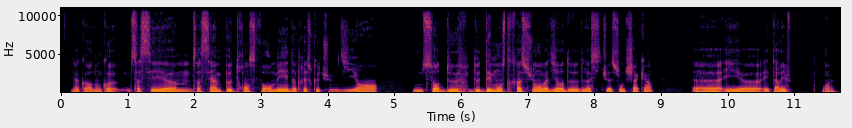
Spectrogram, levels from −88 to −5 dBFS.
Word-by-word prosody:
D'accord, 110 0 -3
donc, 105 +1 -5
heu, 110 0 0 0.2
mmh, - - -12
ça 110 - -3
s'est, 110 +1 +2
hem, 105 0 +1
ça, 115 - -3
s'est 115 +3 -2
un 115 +1 +3
peu 130 +1 +3
transformé 125 +2 +1
d'après 110 -2 -1
ce - - -14
que - - -3
tu 110 0 -7
me 105 0 -10
dis 130 +5 -2
en 100 -3 0 0.5
une 100 0 -3
sorte 120 +1 +2
de 105 0 +2
de 105 -5 -1
démonstration, 120 +3 +3
on - - +5
va 110 -1 +4
dire 120 +1 +3
de 105 -2 +2
de 100 0 -3
la 100 - +2
situation 105 +2 -3
de - - -4
chacun, 140 +9 -2 0.6
heu, 95 -1 +1
et 95 -1 +1
heu, 95 -1 +2
et 95 - -1
tu - - -3
arrives 110 -1 +1
p - - -50 0.5
ouais, 105 - -5
110 Hz, 210 wpm, -28 LUFS, 100-120 Hz, 0.6 s, on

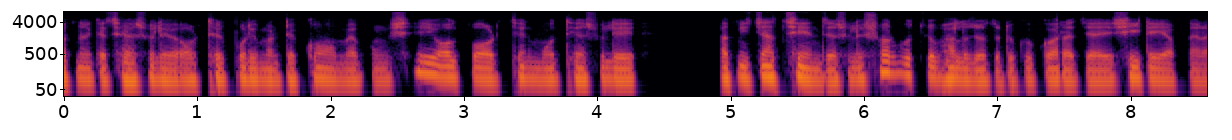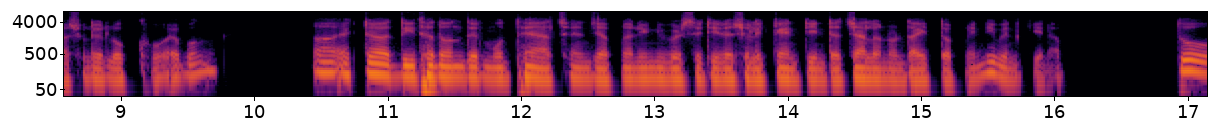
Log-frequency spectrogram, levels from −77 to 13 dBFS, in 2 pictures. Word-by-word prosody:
আপনার 100 +2 -2
কাছে 95 -1 -1
আসলে 100 +3 -1 0.2
অর্থের 95 +1 -2
পরিমাণটা 95 -2 0 0.2
কম 100 -3 0
এবং 95 0 -10 0.2
সেই 155 -4 +1
অল্প 110 -2 -1 0.2
অর্থের 100 +3 -3
মধ্যে 100 +1 -4
আসলে 100 0 -1 0.8
আপনি 105 +2 +1
চাচ্ছেন 110 -2 +4
যে 90 - -1
আসলে 100 +2 -2
সর্বোচ্চ 145 -5 +1 0.2
ভালো 100 -2 +3
যতটুকু 95 +1 -3
করা 95 -2 +2
যায় 90 0 +1
সেইটাই 105 -2 +2
আপনার 90 0 -7
আসলে 100 +3 -4
লক্ষ্য 95 -3 -5 0.2
এবং 130 +2 -5 0.9
আ - - +3 0.2
একটা 140 +2 +2 0.2
দ্বিধা-দ্বন্দ্বের 115 -2 +4
মধ্যে 105 +4 -1
আছেন 105 +2 -3
যে 100 - +1
আপনার 100 +1 -3
ইউনিভার্সিটির 100 0 0
আসলে 95 0 +1
ক্যান্টিনটা 95 -1 0
চালানোর 100 -3 +1
দায়িত্ব 95 0 -1
আপনি 95 - -13
নিবেন 110 -10 0
কিনা? - - -11 0.9
তো 175 - +6
100 Hz, 145 wpm, -24 LUFS, 95-110 Hz, 0.9 s, তো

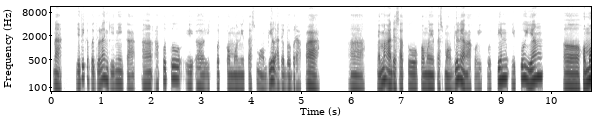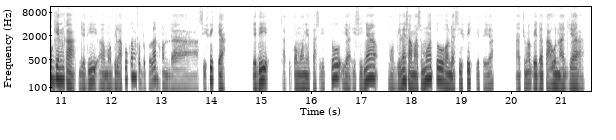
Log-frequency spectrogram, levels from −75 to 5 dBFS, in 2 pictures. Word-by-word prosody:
Nah 115 -3 0 0.3
jadi 120 +7 -1
kebetulan 140 +1 -2
gini 125 0 -4
Kak, 100 0 -8
eee, 115 +1 -3
aku 110 +6 -8
tuh 170 -1 +1
i 115 -2 -6
eee, 105 -2 -5
ikut 105 - -10
komunitas 100 0 -4
mobil 115 +6 0
ada 105 0 -7
beberapa. 95 +2 -1 0.6
Eee, 100 -2 -2 0.3
memang 135 +6 +3
ada 115 -2 +2
1 105 +1 -2
komunitas 105 -1 0
mobil 105 +12 +3
yang 120 -7 +3
aku 95 0 -12
ikutin 145 - +1
itu 125 +9 +1
yang, 155 +6 +6 0.4
eee, 110 -1 +4
homogen 155 +5 +8
Kak. 120 -7 +2
Jadi, 125 +6 -1
eee, 105 -2 -6
mobil 105 +3 -4
aku 105 +8 -4
kan 185 - +2
kebetulan 155 +3 -5
Honda 95 -4 -7 0.4
Civic 150 +8 +1
ya. 95 -4 +1 0.5
Jadi, 135 +9 +6 0.2
1 - - -19
komunitas 105 -1 -2
itu 165 +12 +1
ya 100 -4 -5
isinya 140 - +2 0.2
mobilnya 105 +7 0
sama 110 -6 +2
semua 150 +9 +4
tuh 150 -2 +5
Honda 105 -5 +2
Civic 125 +2 -2
gitu 100 +1 -9
ya. - - -8 0.5
Nah, 100 - -6
cuma 115 +2 -3
beda 100 -1 +2
tahun 100 +2 +2
aja. 100 -2 -2
110 Hz, 160 wpm, -25 LUFS, 100-130 Hz, 0.6 s, homogen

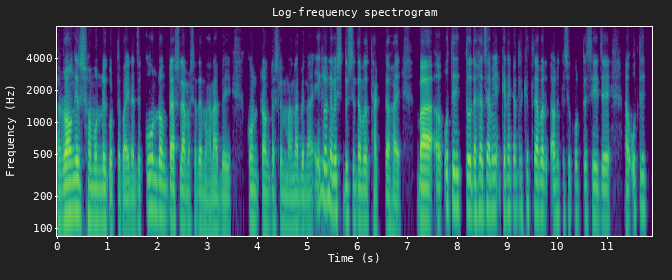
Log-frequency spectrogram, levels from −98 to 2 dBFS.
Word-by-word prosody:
রঙের 140 +2 +8
সমন্বয় 120 -2 -1
করতে 105 - -4
পারি 95 0 +1
না, 100 - -1
যে 110 - -5
কোন 155 0 +3
রংটা 125 -2 +2
আসলে 115 0 -3
আমার 105 0 -8
সাথে 110 0 -2
মানাবে। 95 +1 -4 0.4
কোন 115 -1 -1 0.2
রংটা 105 -3 -2
আসলে 105 - -8
মানাবে 100 +1 -3
না। 100 - -5
এগুলো 190 -3 0
নিয়ে 160 -4 +3
বেশ 145 0 -1
দুঃশ্চিন্তার 125 -1 -2
মধ্যে 115 -1 -2
থাকতে 100 0 -3
হয়। 90 -2 0 0.4
বা 125 - +12 0.3
অ - - +3 0.2
অতিরিক্ত 160 0 -1 0.2
দেখা 145 +1 +1
যাচ্ছে 145 +2 0
আমি 150 - -1
কেনাকাটার 145 0 -4
ক্ষেত্রে 150 -2 -7
আবার 140 0 +1 0.2
অনেক 130 0 -7
কিছু 130 +2 -11
করতেছি 130 0 -7 0.2
যে 120 - +2 0.4
আ - - +2
অতিরিক্ত 155 0 -9
125 Hz, 195 wpm, -24 LUFS, 105-145 Hz, 0.4 s, বা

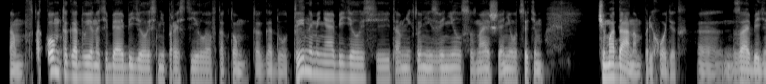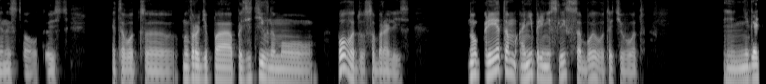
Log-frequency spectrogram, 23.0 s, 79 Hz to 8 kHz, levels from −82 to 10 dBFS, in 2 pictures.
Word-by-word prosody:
Там 75 -2 -2
в - - -15
таком-то 155 -4 +4
году 120 -1 +2
я 120 -1 +4
на 110 -1 0
тебя 105 +1 0
обиделась, 100 -2 0
не 95 -1 -2
простила, 90 -1 -4
в - - -19
так - - -9
том-то 80 -1 -5
году 75 0 -7
ты 145 +8 +2
на 165 - +2
меня 135 -3 0
обиделась 115 -4 -2
и 100 0 -4
там 90 +1 -5
никто 95 +1 -4
не 95 -1 0
извинился. 95 -1 -2
Знаешь, 90 +1 -1
и - - -2
они 90 +4 0
вот 90 -1 -5
с - - -11
этим 85 -2 -3 0.8
чемоданом 110 -11 +6
приходят, 70 0 -6
э, 75 -3 -7 0.2
за 90 +2 +3
обеденный 80 -1 0
стол. 80 -2 -8
То - - -4
есть 80 - -7 0.6
это 90 - -3
вот, 85 -1 -2
э, 80 -2 -2
мы 105 - +1
вроде 110 -1 +4
по 100 -2 +4
позитивному 95 -5 -1 0.3
поводу 110 - +4
собрались, 80 -3 -4 0.9
но 135 +2 +5
при 135 +1 +6
этом 160 -7 +4
они 115 +6 +3
принесли 110 +2 0
с 140 - -5
собой 100 +4 0
вот 90 -4 -5
эти 90 -2 -5
вот 75 -2 -7 1.2
и - - -6
нега 100 +5 +5
95 Hz, 150 wpm, -22 LUFS, 85-110 Hz, 1.2 s, чемоданом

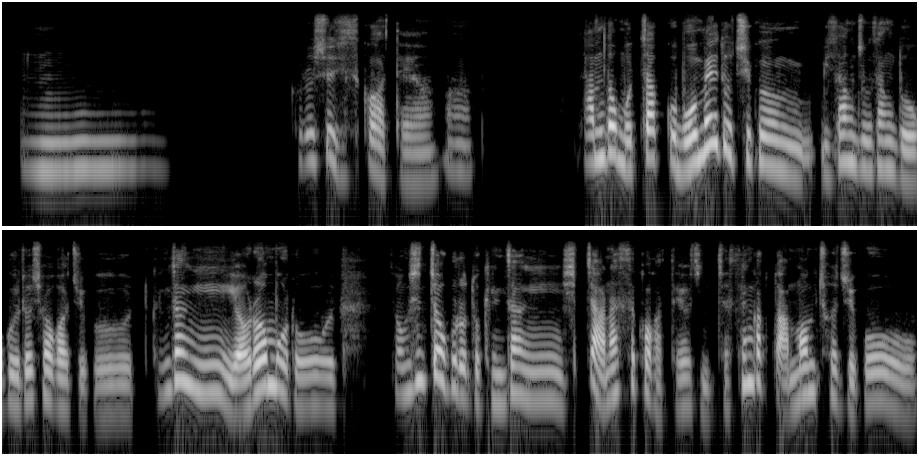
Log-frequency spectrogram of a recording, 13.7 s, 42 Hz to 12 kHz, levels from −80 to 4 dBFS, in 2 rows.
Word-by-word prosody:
음. 180 +1 -11 0.9
그럴 215 +1 -10
수 225 +3 -4
있을 220 - -8
것 180 -3 -1
같아요. 135 -2 -8
어. 165 -1 -16 0.8
잠도 230 +5 +5
못 175 -6 -2
잤고 235 -3 +3
몸에도 275 - +6
지금 185 - -1
이상 210 +7 -2
증상도 175 -5 -3
오고 150 +3 -3
이러셔 165 +2 0
가지고 120 -3 -4 0.2
굉장히 200 - 0
여러모로 145 - +4 0.4
정신적으로도 220 - 0
굉장히 165 0 -3
쉽지 140 - +1
않았을 185 +2 +2
것 195 - +1
같아요. 140 -4 -8
진짜 130 -1 -11
생각도 255 - 0
안 125 - +1
멈춰지고 160 -8 -2
175 Hz, 300 characters per minute, -22 LUFS, 150-205 Hz, 0.9 s, 몸에도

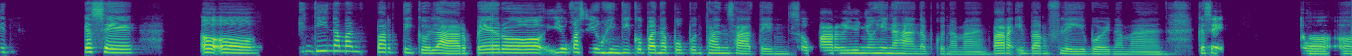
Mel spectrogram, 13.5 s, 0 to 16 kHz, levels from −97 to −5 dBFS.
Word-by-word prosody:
Hin 270 0 -10 0.7
kasi, 245 -5 +4 0.7
oo, 215 -4 +6 0.4
hindi 330 +2 -2
naman 325 -3 +1 0.2
partikular. 200 -9 +1
Pero 225 0 +4
'yon 240 0 -1
kasi 250 0 +1
'yong 225 -2 0
hindi 220 -1 0
ko 225 - 0
pa 220 0 +4
napupuntahan 200 -2 -3
sa'tin. 160 -3 -3
So 185 +4 -6
parang 190 0 +1
'yon 195 -1 -2
'yong 185 0 -1
hinahanap 165 -4 -1
ko 160 - -9
naman, 135 -1 -9
parang 175 +1 +2
ibang 170 -1 -4
flavor 150 -4 -4
naman 135 -2 -9 0.3
kasi - - +1 0.8
oo. 160 0 -2
195 Hz, 125 wpm, -23 LUFS, 165-225 Hz, 0.8 s, oo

